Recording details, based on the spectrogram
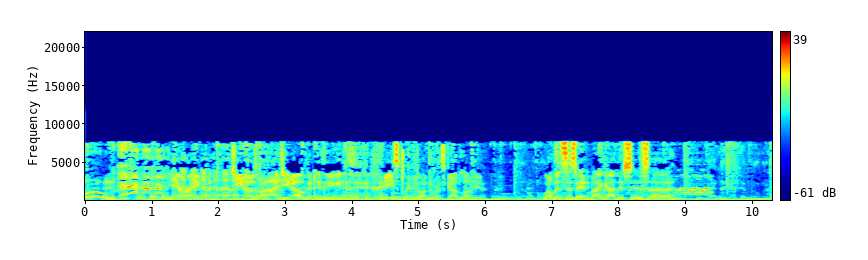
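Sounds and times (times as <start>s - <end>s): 
laughter: 0.1s - 5.1s
speech: 0.3s - 10.3s
telephone ringing in a studio: 8.8s - 9.6s.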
